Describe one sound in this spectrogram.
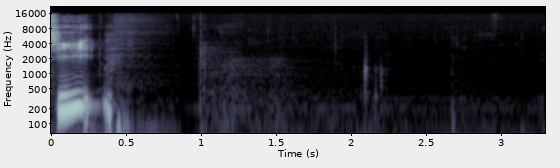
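A young man sips a drink from a glass.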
